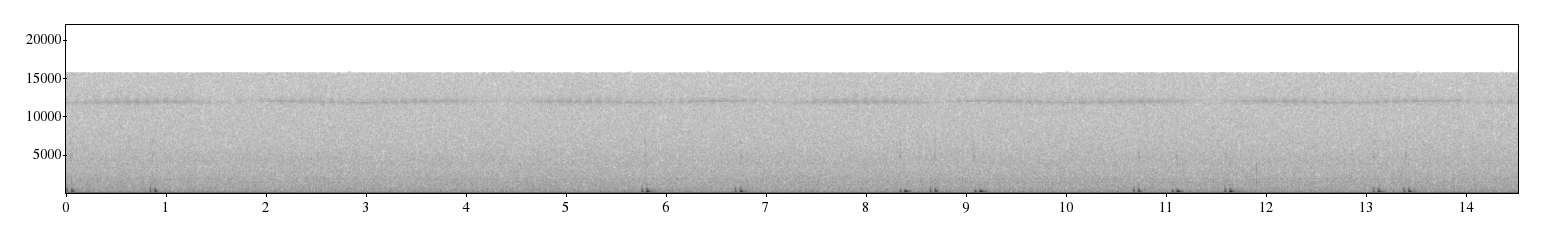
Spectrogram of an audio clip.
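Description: Footsteps tap irregularly on stone.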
